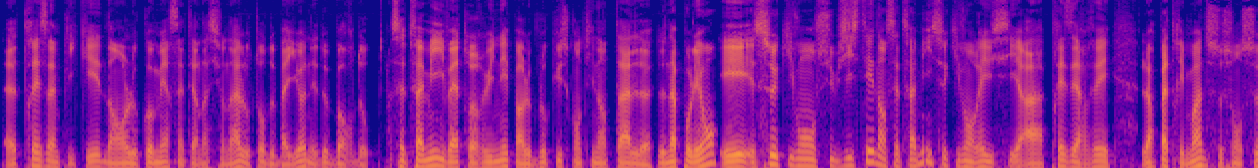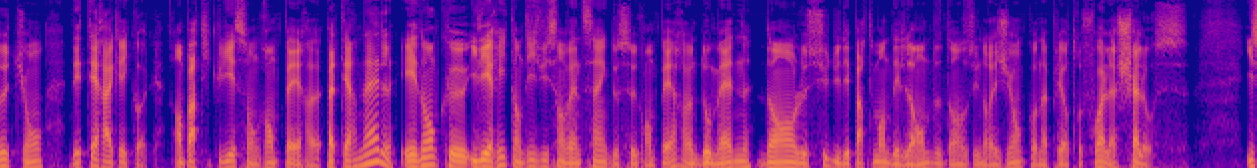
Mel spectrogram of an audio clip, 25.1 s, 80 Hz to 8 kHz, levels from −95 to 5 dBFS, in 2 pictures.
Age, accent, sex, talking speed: 50-69, French, male, 190 wpm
